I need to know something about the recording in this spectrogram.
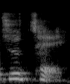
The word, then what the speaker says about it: Juche: Like Juche.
